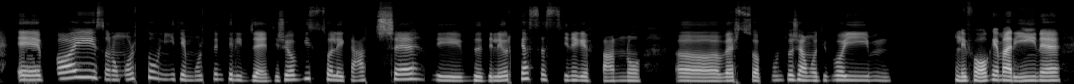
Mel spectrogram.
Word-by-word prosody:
e 210 0 +4
poi 315 +4 +4
sono 225 -5 -6
molto 255 +6 -5
uniti 230 -5 -6
e - - 0
molto 205 +5 -9
intelligenti, 195 -8 -2
cioè 215 - -2
io 215 - +3
ho - - -10
visto 270 -1 -4
le 195 -3 0
cacce 235 +6 -1
di 180 -4 -2
de 185 -1 0
delle 180 +1 0
orche 230 +6 -3
assassine 220 -5 -4
che 185 - +2
fanno, 175 0 -3 0.3
ehm, 165 -2 +2
verso, 175 +2 -1
appunto 200 +5 -4
diciamo 195 -4 +2
tipo 195 +2 -4
i 195 -1 0
mhmm, 185 -2 -11 0.7
le 180 -3 +3
foche 185 +3 +4
marine 185 0 +6
195 Hz, 175 wpm, -24 LUFS, 180-225 Hz, 0.7 s, marine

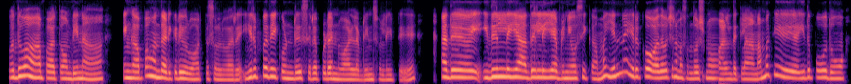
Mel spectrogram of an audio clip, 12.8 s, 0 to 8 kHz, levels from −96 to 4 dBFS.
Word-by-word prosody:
பொதுவா 295 +5 +4 0.3
பார்த்தோம் 215 -1 -1
அப்டீன்னா, 200 0 +1 0.5
எங்க 230 -1 +3
அப்பா 220 +8 -5
வந்து 245 -4 +4
அடிக்கடி 215 0 0
ஒரு 195 - -1
வார்த்த 190 +1 -8
சொல்லுவாரு. 175 -1 -5 0.2
"இருப்பதை 280 +2 +2
கொண்டு 210 -1 0
சிறப்புடன் 200 -1 -2
வாழ்" 180 0 -3
அப்படின்னு 175 +1 -5
சொல்லிட்டு. 170 -1 -10 0.6
அது 260 0 +4 0.5
இது 260 +4 +4
இல்லையே, 275 -1 +5
அது 235 +1 0
இல்லையே 250 0 +3
அப்படின்னு 220 0 -1
யோசிக்காம, 220 +2 -3
என்ன 350 +6 -1 0.2
இருக்கோ 275 0 0
அத - - +1
வச்சு 250 +3 -3
நம்ம 235 -3 -2
சந்தோஷமா 210 +2 -4
வாழ்ந்துக்கலாம். 195 0 -4
"நமக்கு 315 - -2 0.4
இது 245 +3 -4
போதும்." 215 -4 -1
215 Hz, 155 wpm, -20 LUFS, 195-255 Hz, 0.6 s, இல்லையே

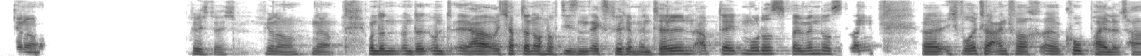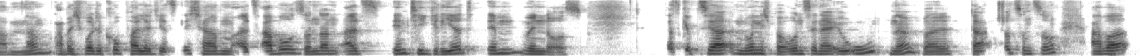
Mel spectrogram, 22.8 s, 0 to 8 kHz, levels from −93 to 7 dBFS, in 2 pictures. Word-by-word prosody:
Genau. - - -3 1.5
Richtig, 115 -3 -6 0.3
genau, 125 -4 -4
ja. 125 -3 -4 0.3
Und 150 -2 +3
dann 140 0 +1
und 140 -2 -1
dann 135 +1 +1
und 145 -1 -3
ja, 135 -1 +5
ich 130 +1 -2
habe 150 - +3
dann 145 -1 +4
auch 135 -1 +4
noch 130 -3 0
diesen 130 -1 -2
experimentellen 135 +2 +2
Update-Modus 155 +1 0
bei 145 -1 0
Windows 150 -1 0
drin. 145 +2 -4 0.6
Äh, 130 0 +3
ich 130 0 -7
wollte 145 +2 +4
einfach, 135 -2 -1
äh, 135 -3 0
Copilot 125 -7 +1
haben, 115 0 -5
ne? 170 +8 -1
Aber 135 - -2
ich 125 +3 -4
wollte 145 -2 +3
Copilot 145 -4 +1
jetzt 140 +2 -4
nicht 165 0 -4
haben 135 -1 0
als 135 +5 -3
Abo, 175 +6 +4
sondern 150 -1 -1
als 145 0 -1
integriert 160 0 +1
im 175 +5 0
Windows. 140 - -1 0.8
Das - - -6
gibt's 355 - 0
ja 160 0 +7
nur 160 +1 +2
nicht 165 0 -1
bei - - +1
uns 145 +4 0
in 150 - 0
der 140 0 +3
EU, 170 - +1 0.2
ne, 195 +10 0
weil 130 0 -2
Datenschutz 175 +6 -1
und 155 0 -5
so. 170 +4 -2 0.3
Aber 150 +5 +4
145 Hz, 155 wpm, -24 LUFS, 135-155 Hz, 1.5 s, ja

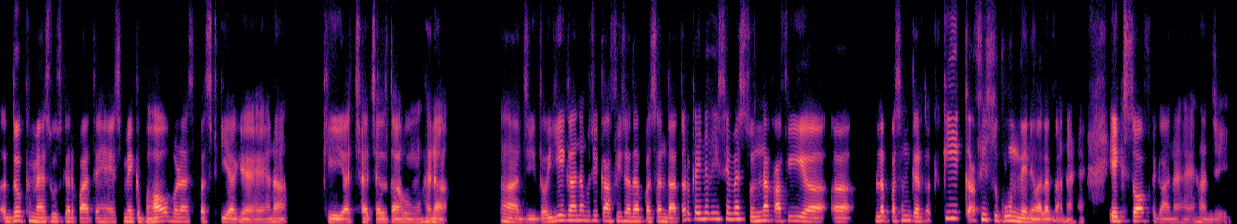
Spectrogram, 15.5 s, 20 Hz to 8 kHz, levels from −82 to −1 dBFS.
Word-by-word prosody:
दुख 155 +1 +1
महसूस 130 -1 0
कर 125 -1 -1
पाते 120 0 +1
हैं। 120 -1 -3
इसमें 130 +2 -1
एक 130 +1 -3
भाव 130 +7 +4
बड़ा 130 -1 0
स्पष्ट 120 -1 -6
किया 115 -3 +2
गया 105 -1 +1
है, 105 0 -2
है 105 - -4
ना? 110 -2 0 0.5
कि 110 -1 +1
अच्छा 115 +1 0
चलता 110 -1 0
हूँ, 105 -1 -2 0.2
है 115 - +2
ना? 110 -4 +3 0.7
हाँ 120 -4 +3
जी। 105 0 -4
तो 120 +1 -1
ये 155 +8 +2
गाना 170 0 +3
मुझे 165 +1 -6
काफ़ी 150 -1 0
ज़्यादा 140 -1 +3
पसंद 130 0 0
आता 120 +8 +3
है - - -1
और - - -5
कहीं 215 0 +2
न 220 - -1
कहीं 220 - -5
इसे 215 0 -2
मैं 210 0 +2
सुनना 170 -5 +1
काफ़ी 150 0 +1
अ 130 - +5
अ, 125 0 +2 0.4
मतलब 160 +1 +2
पसंद 165 +2 -2
करता 140 -1 +1
हूँ - - -15
क्योंकि 235 -1 -2
ये - - +2
काफ़ी 200 - +2
सुकून 160 -5 -1
देने 120 -4 +2
वाला 105 +1 +3
गाना 100 - -5
है, 110 - -12 0.4
एक 145 +1 -3
सॉफ़्ट 150 -2 +2
गाना 105 -2 -4
है। 100 +1 -7
हाँ, 105 -1 -3
जी। 100 0 -11
130 Hz, 235 wpm, -23 LUFS, 110-155 Hz, 0.7 s, अ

